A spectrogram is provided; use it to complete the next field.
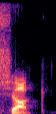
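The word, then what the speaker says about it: Shough: It's spelled like show, but it's pronounced Shuck.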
